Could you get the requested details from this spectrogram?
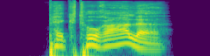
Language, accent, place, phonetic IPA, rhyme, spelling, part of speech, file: German, Germany, Berlin, [pɛktoˈʁaːlə], -aːlə, pektorale, adjective, De-pektorale.ogg
- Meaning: inflection of pektoral: 1. strong/mixed nominative/accusative feminine singular 2. strong nominative/accusative plural 3. weak nominative all-gender singular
